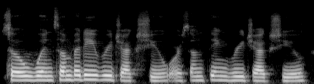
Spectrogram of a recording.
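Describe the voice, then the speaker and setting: A young woman giving a casual tarot reading to viewers, chatty and full of fillers, slightly hoarse as she loses her voice. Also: medium pitch, steady tone, brisk, dark tone, dry recording. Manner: chatty, many fillers, reads card messages aloud. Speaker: tarot reader.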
